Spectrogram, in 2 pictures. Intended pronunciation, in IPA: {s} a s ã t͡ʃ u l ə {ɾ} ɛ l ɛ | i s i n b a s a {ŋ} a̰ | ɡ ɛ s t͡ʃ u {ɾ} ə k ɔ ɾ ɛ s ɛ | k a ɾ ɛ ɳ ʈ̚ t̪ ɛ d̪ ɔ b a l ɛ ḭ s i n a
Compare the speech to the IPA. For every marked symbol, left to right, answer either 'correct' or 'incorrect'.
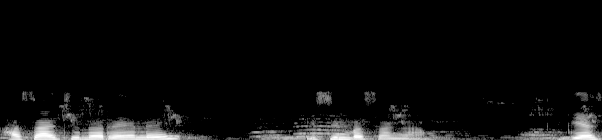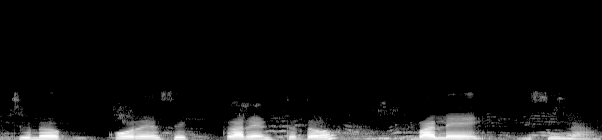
incorrect, correct, correct, incorrect

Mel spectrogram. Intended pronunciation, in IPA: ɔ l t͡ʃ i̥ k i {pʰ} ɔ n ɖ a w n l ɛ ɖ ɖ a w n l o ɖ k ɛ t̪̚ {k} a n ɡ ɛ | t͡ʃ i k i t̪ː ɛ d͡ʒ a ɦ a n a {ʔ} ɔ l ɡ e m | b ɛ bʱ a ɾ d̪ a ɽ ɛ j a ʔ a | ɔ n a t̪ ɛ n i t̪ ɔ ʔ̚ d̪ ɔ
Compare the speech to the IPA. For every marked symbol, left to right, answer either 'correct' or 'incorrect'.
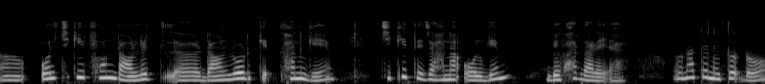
correct, incorrect, correct

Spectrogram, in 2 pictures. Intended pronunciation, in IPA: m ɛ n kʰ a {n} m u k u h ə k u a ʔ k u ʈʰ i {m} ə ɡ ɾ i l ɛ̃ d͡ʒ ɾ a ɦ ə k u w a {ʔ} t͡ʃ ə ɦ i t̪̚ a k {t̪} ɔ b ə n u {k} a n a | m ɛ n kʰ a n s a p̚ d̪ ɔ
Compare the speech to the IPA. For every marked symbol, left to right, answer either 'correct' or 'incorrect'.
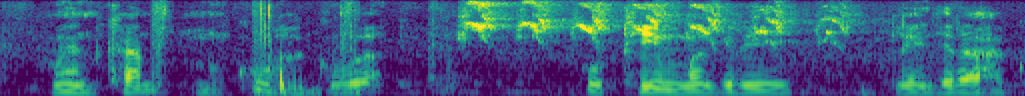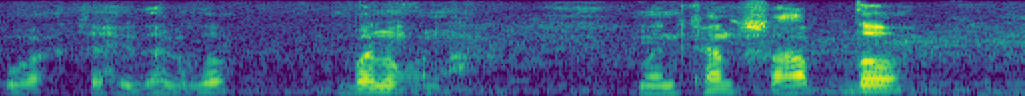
correct, correct, correct, incorrect, incorrect

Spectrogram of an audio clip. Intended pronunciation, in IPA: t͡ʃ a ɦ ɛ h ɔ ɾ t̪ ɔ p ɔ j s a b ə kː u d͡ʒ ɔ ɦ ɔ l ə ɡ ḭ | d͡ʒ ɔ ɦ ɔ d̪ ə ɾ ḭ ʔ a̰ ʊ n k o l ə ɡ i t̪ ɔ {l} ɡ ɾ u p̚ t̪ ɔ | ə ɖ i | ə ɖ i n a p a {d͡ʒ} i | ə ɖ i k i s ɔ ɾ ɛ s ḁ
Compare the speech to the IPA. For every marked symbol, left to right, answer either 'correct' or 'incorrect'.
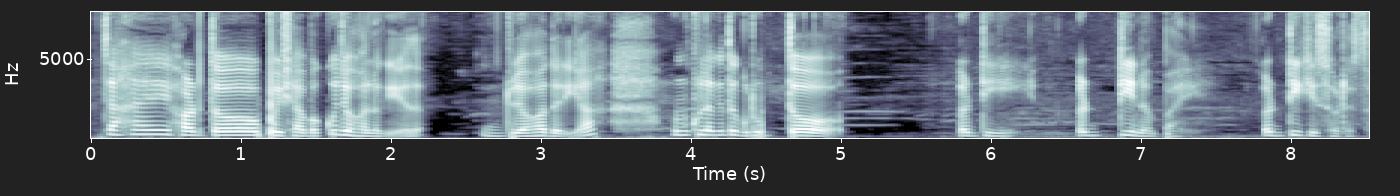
incorrect, incorrect

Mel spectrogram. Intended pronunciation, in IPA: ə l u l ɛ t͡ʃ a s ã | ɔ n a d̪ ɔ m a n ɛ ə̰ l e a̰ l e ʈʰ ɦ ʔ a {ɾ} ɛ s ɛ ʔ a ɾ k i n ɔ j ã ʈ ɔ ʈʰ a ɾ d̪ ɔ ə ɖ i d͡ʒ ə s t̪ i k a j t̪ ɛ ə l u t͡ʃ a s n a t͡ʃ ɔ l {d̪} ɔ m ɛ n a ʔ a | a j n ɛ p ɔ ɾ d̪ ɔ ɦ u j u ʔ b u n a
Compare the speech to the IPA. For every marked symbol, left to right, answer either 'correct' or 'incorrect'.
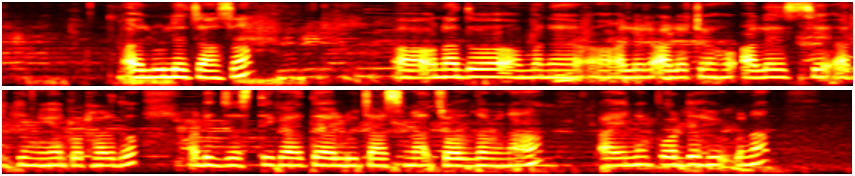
incorrect, correct

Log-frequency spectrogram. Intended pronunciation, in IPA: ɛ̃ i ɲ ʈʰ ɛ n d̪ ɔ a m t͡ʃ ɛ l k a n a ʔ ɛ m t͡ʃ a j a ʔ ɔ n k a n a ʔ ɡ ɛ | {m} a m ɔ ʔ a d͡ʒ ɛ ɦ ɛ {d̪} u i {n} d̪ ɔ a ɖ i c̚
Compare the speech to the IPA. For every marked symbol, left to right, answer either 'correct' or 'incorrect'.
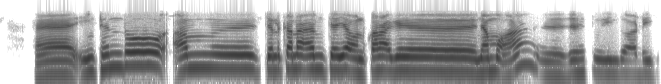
incorrect, incorrect, incorrect

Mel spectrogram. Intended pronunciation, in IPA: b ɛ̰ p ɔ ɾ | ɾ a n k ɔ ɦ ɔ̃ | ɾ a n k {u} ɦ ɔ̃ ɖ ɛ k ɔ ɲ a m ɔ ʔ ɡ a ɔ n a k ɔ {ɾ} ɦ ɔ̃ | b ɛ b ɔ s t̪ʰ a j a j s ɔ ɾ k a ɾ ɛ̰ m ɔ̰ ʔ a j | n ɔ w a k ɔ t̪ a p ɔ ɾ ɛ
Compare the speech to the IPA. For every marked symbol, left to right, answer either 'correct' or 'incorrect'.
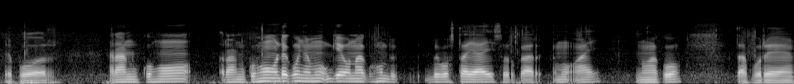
incorrect, incorrect

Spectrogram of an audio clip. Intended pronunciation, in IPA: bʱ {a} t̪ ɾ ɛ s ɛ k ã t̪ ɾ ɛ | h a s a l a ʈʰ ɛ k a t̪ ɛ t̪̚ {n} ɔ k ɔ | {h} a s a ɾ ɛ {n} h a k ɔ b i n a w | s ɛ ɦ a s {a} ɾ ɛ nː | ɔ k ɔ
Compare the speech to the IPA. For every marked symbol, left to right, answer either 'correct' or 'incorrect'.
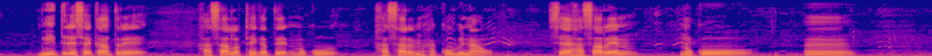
incorrect, correct, correct, correct, correct

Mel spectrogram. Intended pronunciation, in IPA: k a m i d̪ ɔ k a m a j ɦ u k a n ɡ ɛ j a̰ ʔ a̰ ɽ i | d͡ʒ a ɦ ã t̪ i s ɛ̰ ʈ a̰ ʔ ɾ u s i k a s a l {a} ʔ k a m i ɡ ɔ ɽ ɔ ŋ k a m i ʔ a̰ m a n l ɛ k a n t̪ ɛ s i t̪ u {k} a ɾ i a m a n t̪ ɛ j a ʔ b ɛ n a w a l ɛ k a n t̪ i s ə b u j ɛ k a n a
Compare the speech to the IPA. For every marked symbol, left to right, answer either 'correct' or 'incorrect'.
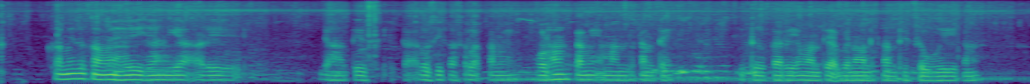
correct, correct

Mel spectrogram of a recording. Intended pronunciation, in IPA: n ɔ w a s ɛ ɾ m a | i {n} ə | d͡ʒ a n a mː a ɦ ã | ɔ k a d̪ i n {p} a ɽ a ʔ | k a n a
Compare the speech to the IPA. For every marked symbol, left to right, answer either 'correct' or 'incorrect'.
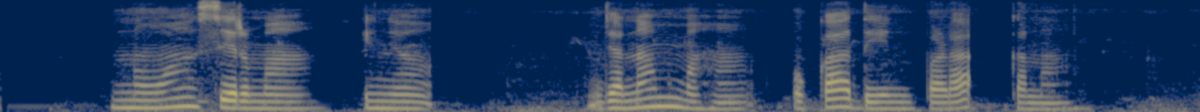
incorrect, correct

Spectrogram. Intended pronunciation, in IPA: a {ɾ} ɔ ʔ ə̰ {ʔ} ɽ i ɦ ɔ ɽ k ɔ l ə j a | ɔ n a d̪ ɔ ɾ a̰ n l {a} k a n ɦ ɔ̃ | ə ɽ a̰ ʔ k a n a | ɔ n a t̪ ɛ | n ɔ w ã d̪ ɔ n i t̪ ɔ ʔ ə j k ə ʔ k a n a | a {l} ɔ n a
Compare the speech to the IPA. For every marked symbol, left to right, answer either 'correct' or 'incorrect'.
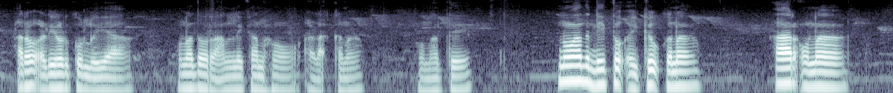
correct, incorrect, incorrect, incorrect

